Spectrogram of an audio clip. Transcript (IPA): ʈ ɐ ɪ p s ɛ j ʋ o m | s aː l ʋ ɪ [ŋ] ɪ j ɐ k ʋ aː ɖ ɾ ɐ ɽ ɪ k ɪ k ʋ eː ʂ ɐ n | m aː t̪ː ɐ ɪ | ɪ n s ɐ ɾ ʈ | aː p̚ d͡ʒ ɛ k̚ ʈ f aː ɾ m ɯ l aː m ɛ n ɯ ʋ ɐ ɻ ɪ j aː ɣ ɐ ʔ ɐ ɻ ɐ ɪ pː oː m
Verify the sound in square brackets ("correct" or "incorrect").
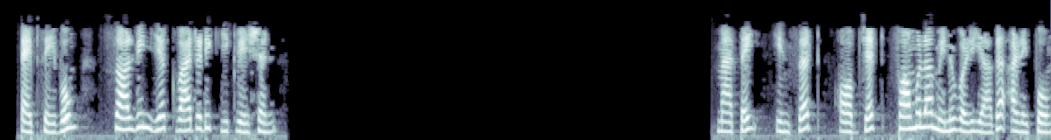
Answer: correct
